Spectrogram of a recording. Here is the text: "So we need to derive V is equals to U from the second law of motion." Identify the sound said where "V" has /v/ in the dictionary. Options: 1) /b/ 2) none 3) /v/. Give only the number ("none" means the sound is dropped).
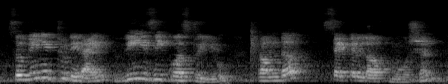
3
